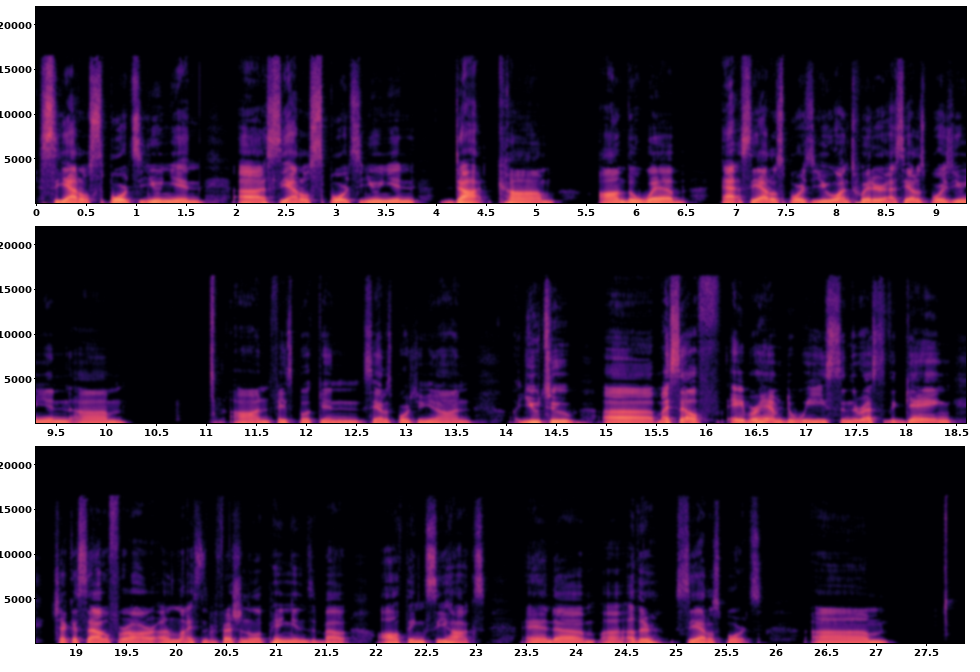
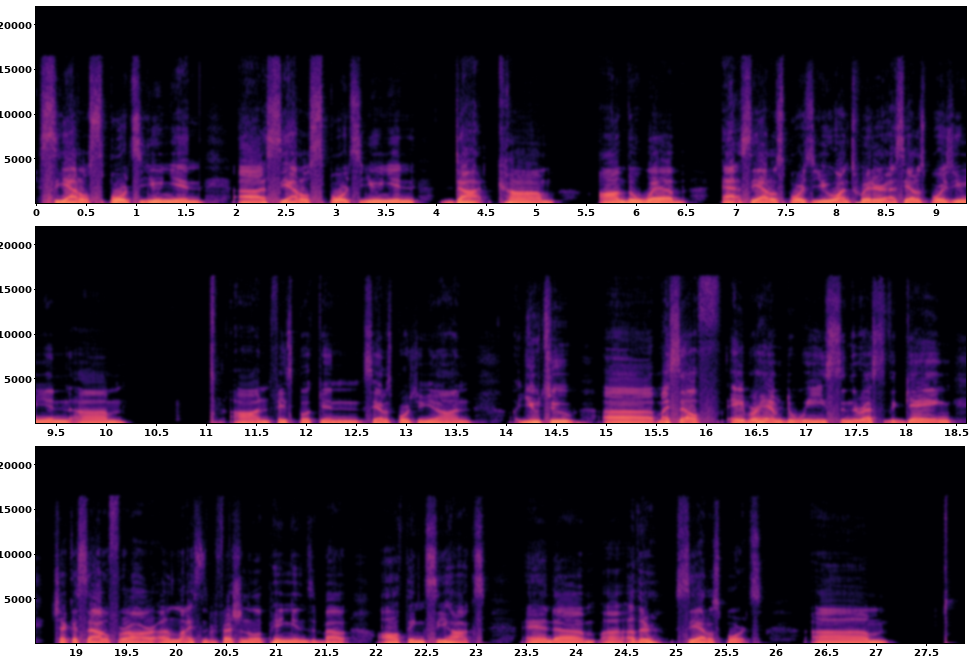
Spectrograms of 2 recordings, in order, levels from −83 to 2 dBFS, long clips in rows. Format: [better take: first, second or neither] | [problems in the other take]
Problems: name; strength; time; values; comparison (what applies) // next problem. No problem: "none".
first | distortion; slight; 9 dB below the speech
